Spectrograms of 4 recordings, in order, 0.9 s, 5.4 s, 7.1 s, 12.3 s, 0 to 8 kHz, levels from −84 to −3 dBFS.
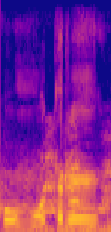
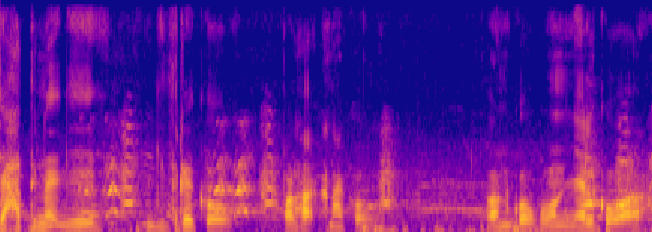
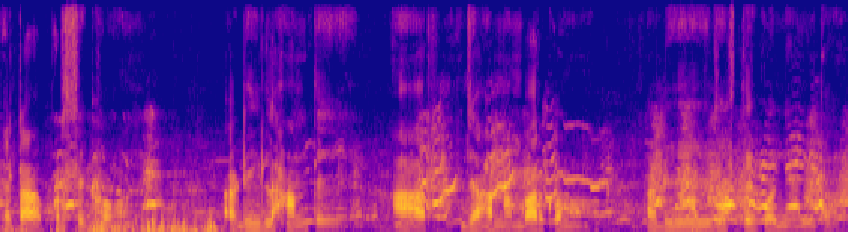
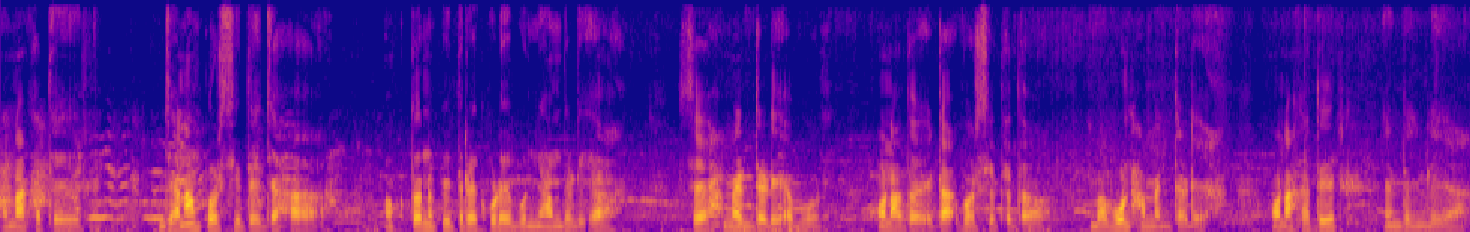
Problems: none marked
